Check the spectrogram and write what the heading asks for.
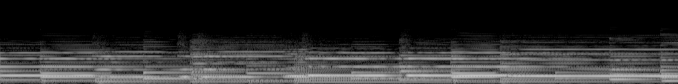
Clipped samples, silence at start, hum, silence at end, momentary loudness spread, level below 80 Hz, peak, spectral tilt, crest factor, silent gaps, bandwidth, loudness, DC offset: under 0.1%; 0 s; none; 0 s; 6 LU; -52 dBFS; -6 dBFS; -10 dB/octave; 14 dB; none; 4.4 kHz; -22 LUFS; under 0.1%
